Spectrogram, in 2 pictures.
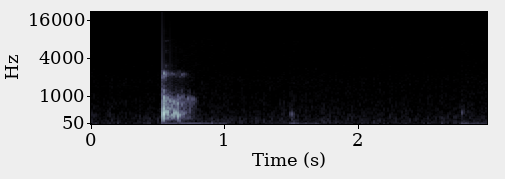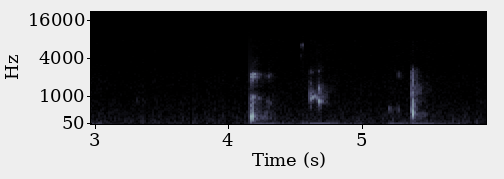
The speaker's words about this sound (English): Hang on while I get a few sips of water here.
